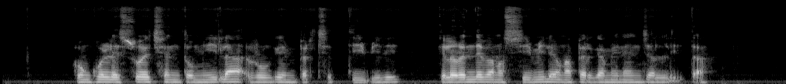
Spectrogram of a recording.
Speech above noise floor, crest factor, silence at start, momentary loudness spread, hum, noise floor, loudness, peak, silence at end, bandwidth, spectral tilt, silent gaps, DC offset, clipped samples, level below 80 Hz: 36 dB; 18 dB; 0.75 s; 11 LU; none; -55 dBFS; -21 LUFS; -2 dBFS; 0.8 s; 16 kHz; -6.5 dB/octave; none; under 0.1%; under 0.1%; -52 dBFS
